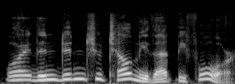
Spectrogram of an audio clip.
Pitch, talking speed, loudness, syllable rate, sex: 195 Hz, 205 wpm, -15 LUFS, 4.4 syllables/s, male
